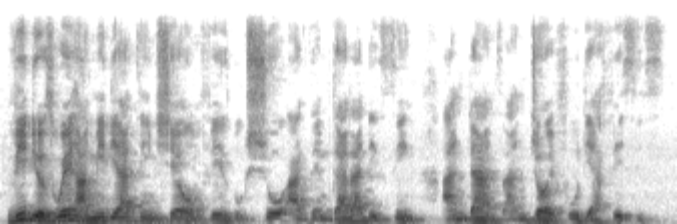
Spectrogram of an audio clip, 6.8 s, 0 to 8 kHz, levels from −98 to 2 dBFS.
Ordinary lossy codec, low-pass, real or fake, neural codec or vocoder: none; 7.2 kHz; real; none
